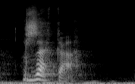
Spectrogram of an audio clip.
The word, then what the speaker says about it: řeka: every time for example river is Zeca it's quite a little hard sound at the beginning a little bit of a roll ha combined with a zsa-zsa mekka lekka what about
